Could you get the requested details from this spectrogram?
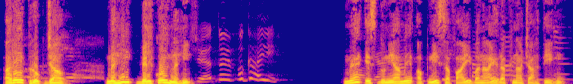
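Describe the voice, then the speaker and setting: A male narrator runs through a short drama, delivering every character's lines in one scripted read. His pitch is mid-range and swings widely from line to line. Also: darkish tone. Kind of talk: scripted recap narration voicing all characters.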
